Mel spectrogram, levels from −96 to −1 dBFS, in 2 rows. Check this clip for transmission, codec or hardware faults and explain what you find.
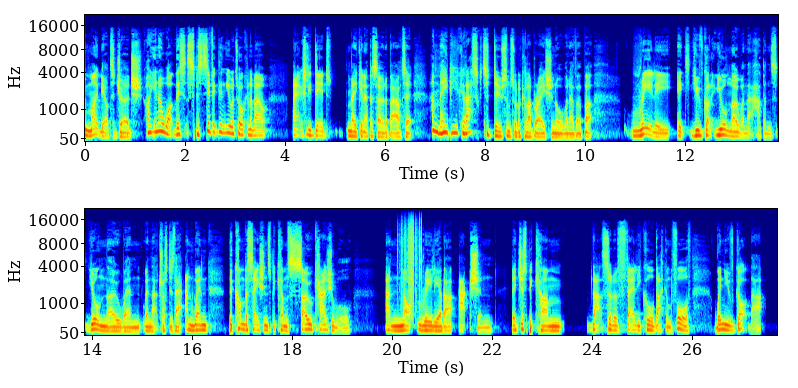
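One hardware fault is present. From 20.10 to 20.60 s, just before "about action they just", there is cable scratch noise. A worn cable or connector was likely moved, making contact resistance jump. Dense, uneven scratching sits only slightly below the speech.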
